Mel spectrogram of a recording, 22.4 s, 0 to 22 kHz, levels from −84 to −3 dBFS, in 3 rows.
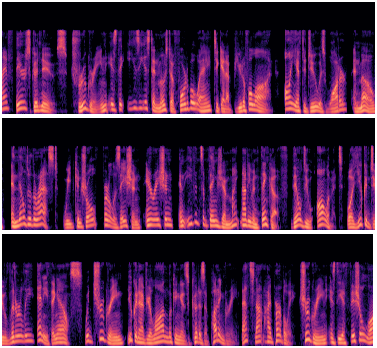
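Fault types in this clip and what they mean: No faults present; the speech arrives over a Bluetooth mSBC headset link at 61 kbps, band-limited to 8 kHz with the light codec grain that path carries.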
